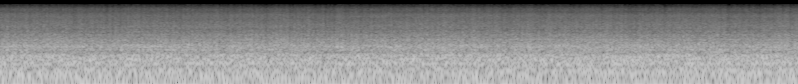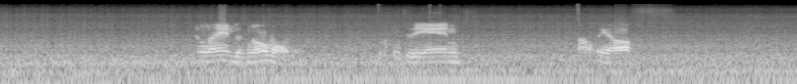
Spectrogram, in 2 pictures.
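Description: A small propeller plane's engine drones steadily from close by.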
